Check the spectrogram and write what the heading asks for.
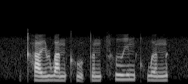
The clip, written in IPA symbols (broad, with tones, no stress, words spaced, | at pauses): kʰa˧˥ɪ̯ɻwa˧˥nkʰṵ˨˩ t̪ə˧˥nt͡sʰɹ̩˥i˥n kʰwə˥n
